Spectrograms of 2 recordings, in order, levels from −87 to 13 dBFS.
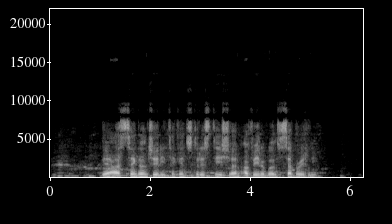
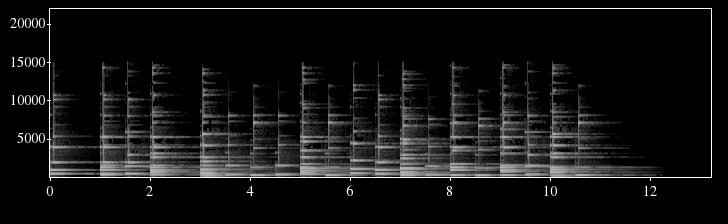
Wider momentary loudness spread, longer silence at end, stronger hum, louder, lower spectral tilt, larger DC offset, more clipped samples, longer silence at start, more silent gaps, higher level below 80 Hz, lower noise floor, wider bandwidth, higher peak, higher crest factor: about the same, 11 LU vs 11 LU; second, 0.9 s vs 2.05 s; neither; about the same, -19 LUFS vs -20 LUFS; first, -4.5 dB/octave vs 0.5 dB/octave; neither; neither; first, 0.15 s vs 0 s; neither; first, -66 dBFS vs -74 dBFS; second, -59 dBFS vs -64 dBFS; second, 9.6 kHz vs 16 kHz; about the same, -2 dBFS vs -2 dBFS; about the same, 18 dB vs 20 dB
